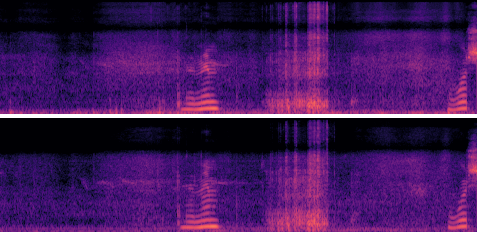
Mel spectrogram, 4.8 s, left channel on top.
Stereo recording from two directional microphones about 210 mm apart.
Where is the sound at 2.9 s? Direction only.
15° left (ahead or behind).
